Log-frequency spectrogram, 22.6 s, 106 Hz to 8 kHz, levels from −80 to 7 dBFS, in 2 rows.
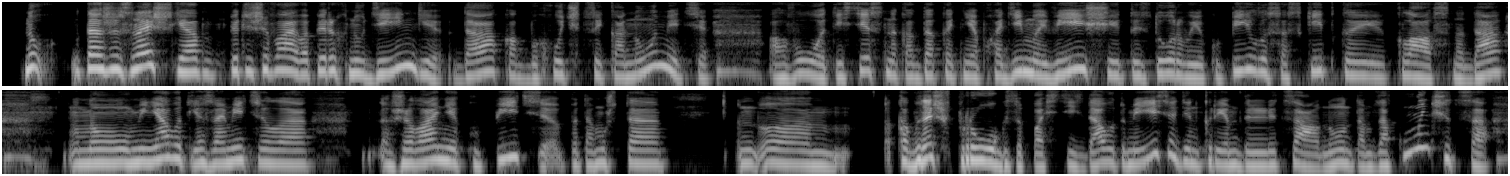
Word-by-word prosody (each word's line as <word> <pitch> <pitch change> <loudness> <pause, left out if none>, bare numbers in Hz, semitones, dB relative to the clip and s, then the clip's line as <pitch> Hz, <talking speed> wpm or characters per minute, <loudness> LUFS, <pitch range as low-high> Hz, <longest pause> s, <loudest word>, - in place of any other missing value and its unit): Ну, 265 +1 +2
даже, 255 +2 +7
знаешь, 270 +6 +6
я 220 -1 +4
переживаю. 225 +4 0
Во-первых, 225 +4 0
ну, 205 -1 +1
деньги, 200 - +1
да, 180 +8 0
как 180 -7 -8
бы 160 +1 -6
хочется 185 +1 -5
экономить. 180 - -2 0.4
Вот, 170 0 -3
естественно, 185 +3 -1
когда 170 +1 -4
какая-то 180 0 -7
необходимая 175 +4 0
вещь, 220 +4 +3
и 185 - -1
ты 180 +1 -5
здорово 185 +1 -2
её 160 -1 -1
купила 225 +9 -2
со 175 -3 -6
скидкой- 180 -3 -4
классно, 160 -3 -2
да. 180 +8 0 0.5
Но 185 +2 +1
у - - +2
меня, 195 +5 +4
вот, 230 -4 -1
я 185 +1 0
заметила 180 -1 0 0.5
желание 185 +4 +2
купить, 195 +8 -1
э, 155 - -5
потому 175 +2 -4
что, 180 -1 -2 0.5
ам, 180 -3 -3 0.3
как 200 - +1
бы, 180 - +3
знаешь, 225 -1 +10
впрок 205 -4 +2
запастись, 155 -1 -5
да? 165 +6 +1
Вот 190 -2 -6
у - - -3
меня 175 - +1
есть 300 +3 +2
1 195 - -2
крем 175 -2 -1
для 160 0 -1
лица, 160 -2 -1
но 155 +5 -3
он 185 -2 -2
там 155 -1 -6
закончится, 230 - -2
185 Hz, 155 wpm, -24 LUFS, 170-215 Hz, 0.5 s, знаешь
